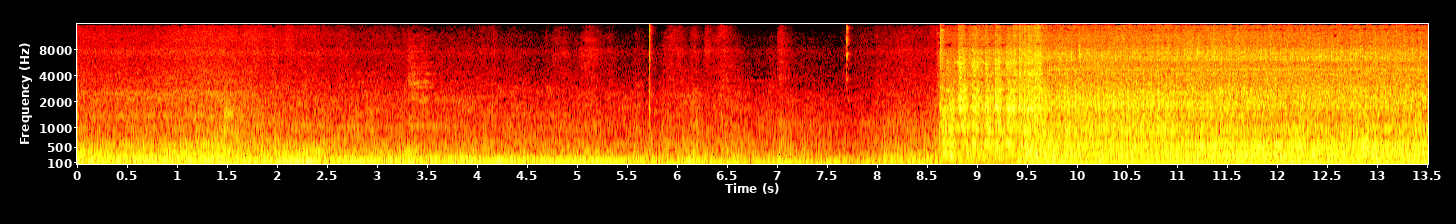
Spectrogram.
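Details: Suzuki Multicab K6A, previously wouldn't start: fires after some quiet clatter and settles into steady, even idle with no misses or knocks; healthy.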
